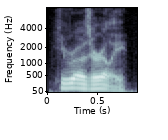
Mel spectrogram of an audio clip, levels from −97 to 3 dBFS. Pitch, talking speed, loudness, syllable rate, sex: 105 Hz, 200 wpm, -13 LUFS, 6.0 syllables/s, male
